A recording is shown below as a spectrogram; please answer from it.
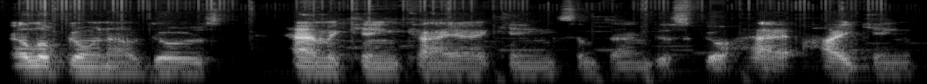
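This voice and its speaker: Young saudi guy, lowish voice, student testimonial, soft music behind. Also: monotone, moderate pace. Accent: Saudi Arabian. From Saudi Arabia. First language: Arabic. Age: young adult. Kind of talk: unscripted testimonial. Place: indoor lounge or office. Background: faint music.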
